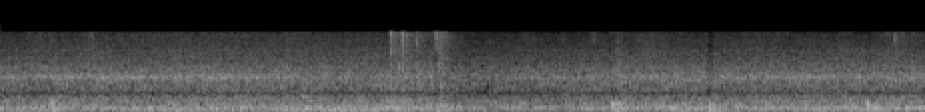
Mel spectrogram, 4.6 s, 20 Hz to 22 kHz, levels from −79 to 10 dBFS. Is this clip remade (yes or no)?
no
